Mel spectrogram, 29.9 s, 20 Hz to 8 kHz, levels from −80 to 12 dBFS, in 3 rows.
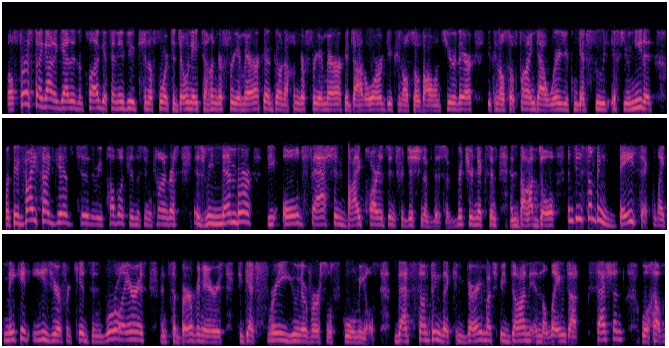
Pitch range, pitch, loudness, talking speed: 160-200 Hz, 175 Hz, -28 LUFS, 210 wpm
